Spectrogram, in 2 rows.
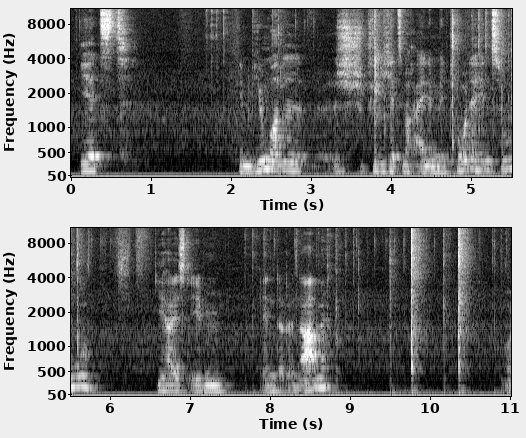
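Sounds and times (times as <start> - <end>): computer keyboard keystrokes: 4.8 - 5.8, 7.7 - 11.0.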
